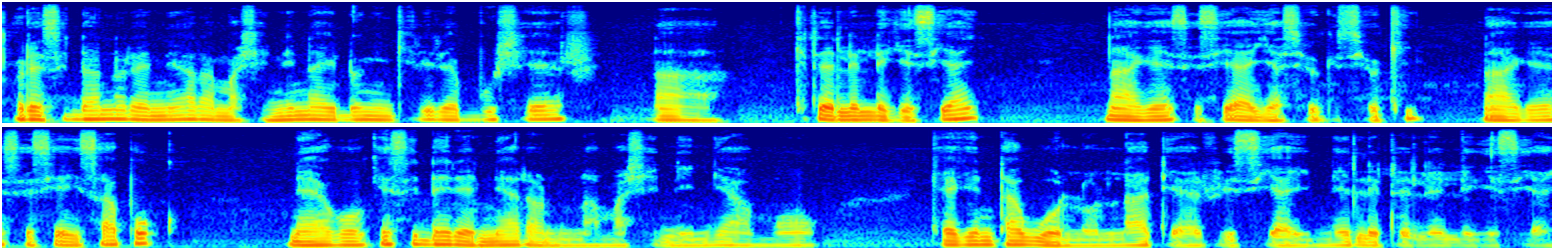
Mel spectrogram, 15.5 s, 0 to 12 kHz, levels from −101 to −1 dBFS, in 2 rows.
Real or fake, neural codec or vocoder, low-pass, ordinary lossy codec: real; none; 10.8 kHz; none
